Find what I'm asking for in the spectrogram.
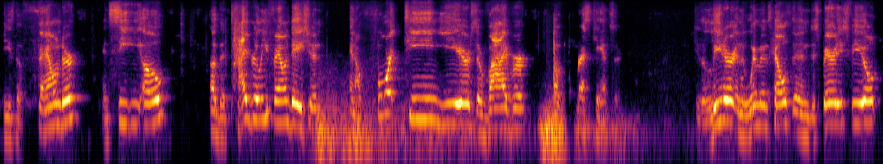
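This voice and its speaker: Eager higher-voiced male podcast host. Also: lively intonation, slow pace. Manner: enthusiastic, stumbles and repeats words. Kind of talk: casual interview introduction.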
